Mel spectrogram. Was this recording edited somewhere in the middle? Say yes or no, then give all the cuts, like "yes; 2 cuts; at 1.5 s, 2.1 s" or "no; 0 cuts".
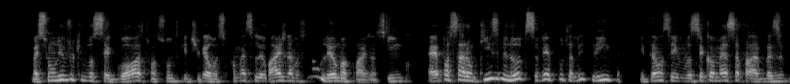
yes; 5 cuts; at 2.0 s, 2.7 s, 3.9 s, 4.2 s, 6.3 s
